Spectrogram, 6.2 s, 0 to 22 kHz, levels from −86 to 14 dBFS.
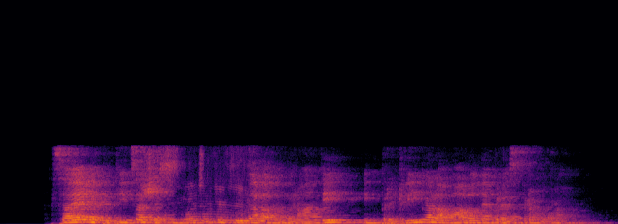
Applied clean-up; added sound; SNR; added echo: neural separator model SepFormer DNS4.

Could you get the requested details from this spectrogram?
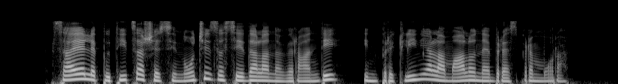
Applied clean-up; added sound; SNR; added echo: none; none; none; none.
